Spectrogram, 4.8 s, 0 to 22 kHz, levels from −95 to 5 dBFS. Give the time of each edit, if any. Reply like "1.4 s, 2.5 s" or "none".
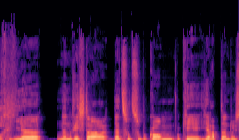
3.5 s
